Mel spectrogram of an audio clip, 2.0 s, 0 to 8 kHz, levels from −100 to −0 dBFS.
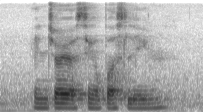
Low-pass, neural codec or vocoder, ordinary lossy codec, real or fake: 7.2 kHz; none; none; real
